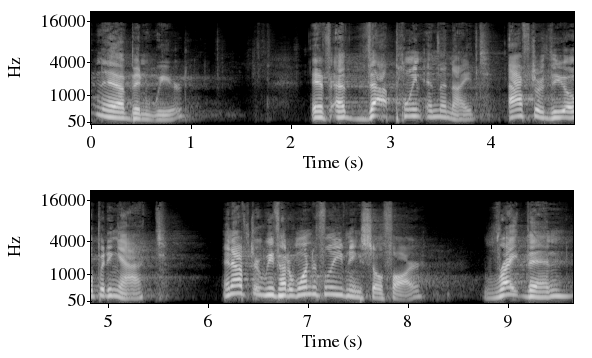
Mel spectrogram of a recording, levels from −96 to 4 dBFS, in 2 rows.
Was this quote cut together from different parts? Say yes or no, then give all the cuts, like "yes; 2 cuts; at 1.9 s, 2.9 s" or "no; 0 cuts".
no; 0 cuts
